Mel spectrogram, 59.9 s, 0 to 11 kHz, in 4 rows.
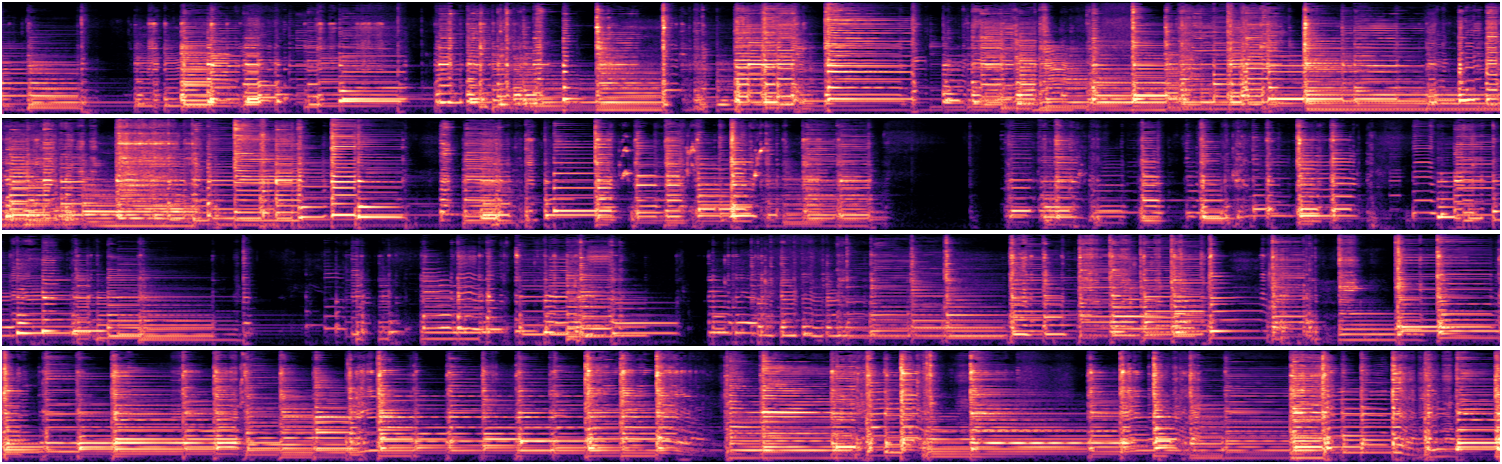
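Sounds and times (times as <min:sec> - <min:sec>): electric guitar playing: 0:00.0 - 0:23.8, 0:25.0 - 0:59.9.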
